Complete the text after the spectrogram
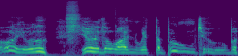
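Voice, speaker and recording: Very slow delivery in a put-on character voice, pitched in the middle. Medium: actual play. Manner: grumpy, old-fashioned exclamations.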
